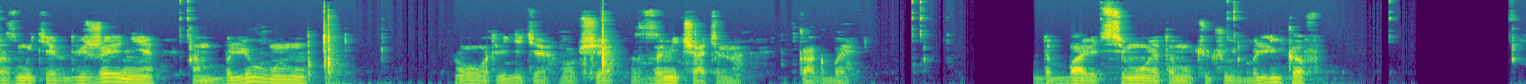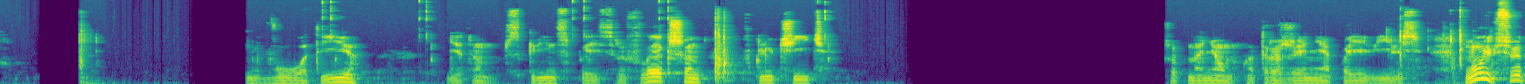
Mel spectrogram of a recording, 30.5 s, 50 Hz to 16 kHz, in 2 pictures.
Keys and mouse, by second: 1.8 click, 11.0 right click, 13.9-15.2 drag, 18.6 F12, 19.4 click, 21.0 click, 21.9 click, 23.7 click, 29.8 shift+Left.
